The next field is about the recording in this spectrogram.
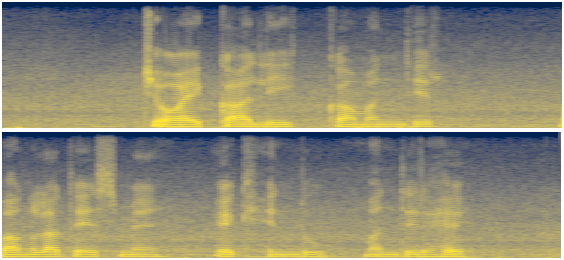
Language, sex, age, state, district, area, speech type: Hindi, male, 60+, Madhya Pradesh, Harda, urban, read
